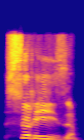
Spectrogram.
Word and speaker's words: cerise: une cerise oui donc j'écris C hein parce que je veux prononcer comme S et c'est le cas avant e ce rise citron oui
